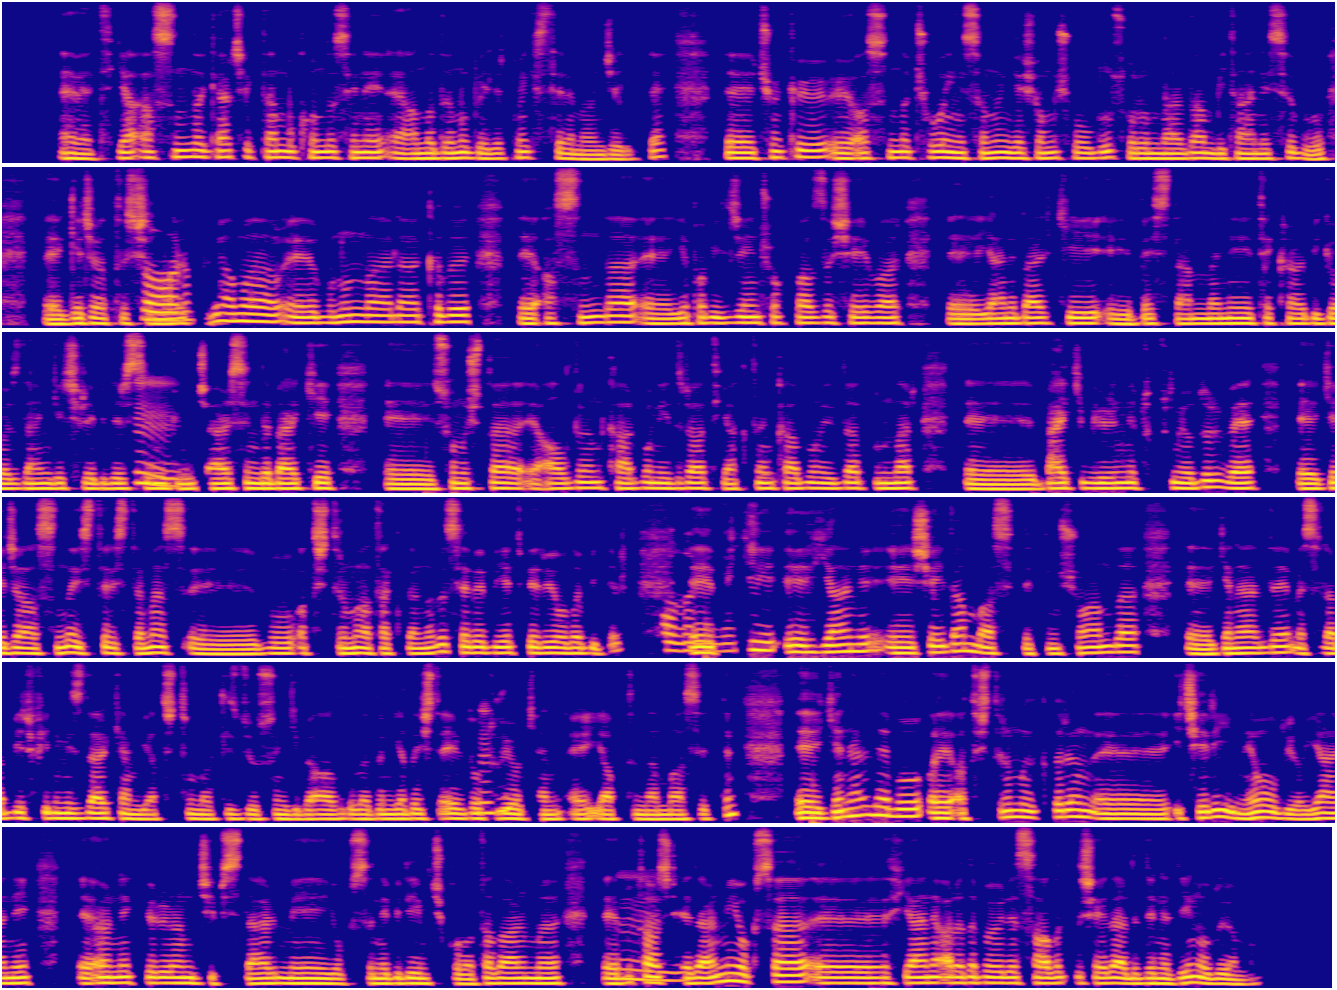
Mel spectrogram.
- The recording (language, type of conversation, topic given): Turkish, advice, Sağlıklı atıştırmalık seçerken nelere dikkat etmeli ve porsiyon miktarını nasıl ayarlamalıyım?
- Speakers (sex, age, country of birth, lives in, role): female, 35-39, Turkey, Greece, user; male, 30-34, Turkey, Portugal, advisor
- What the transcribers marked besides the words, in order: other background noise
